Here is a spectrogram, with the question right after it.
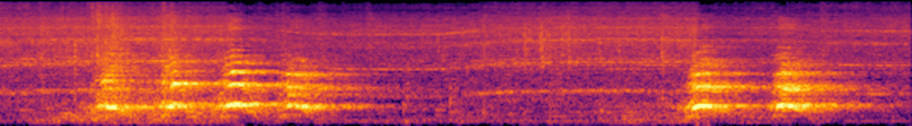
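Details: A dog barks at a helicopter, a quick run of four yapping barks, a quiet pause, then two more barks, over a low steady hum.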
